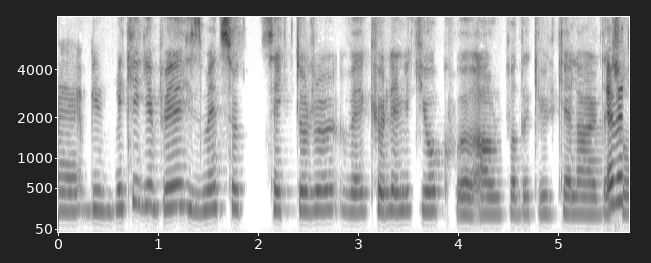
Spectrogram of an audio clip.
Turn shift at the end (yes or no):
yes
